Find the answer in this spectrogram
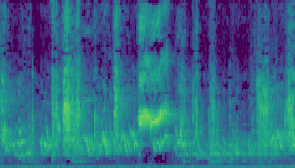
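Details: Pet budgies chirp and warble, a harsh chattering stream with a clear high whistle near the middle.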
